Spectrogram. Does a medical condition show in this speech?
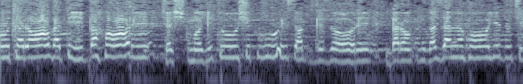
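No.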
